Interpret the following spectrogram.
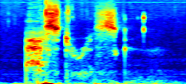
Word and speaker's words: asterisk: Asterisk. Asterisk. I will usually pronounce this as if it had an X on the end. Asterisk. Asterisk. But apparently it is just asterisk.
